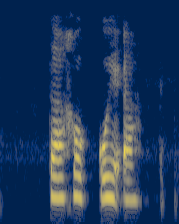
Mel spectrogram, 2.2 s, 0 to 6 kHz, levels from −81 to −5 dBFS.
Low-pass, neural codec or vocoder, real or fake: 5.4 kHz; vocoder, 44.1 kHz, 80 mel bands, Vocos; fake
